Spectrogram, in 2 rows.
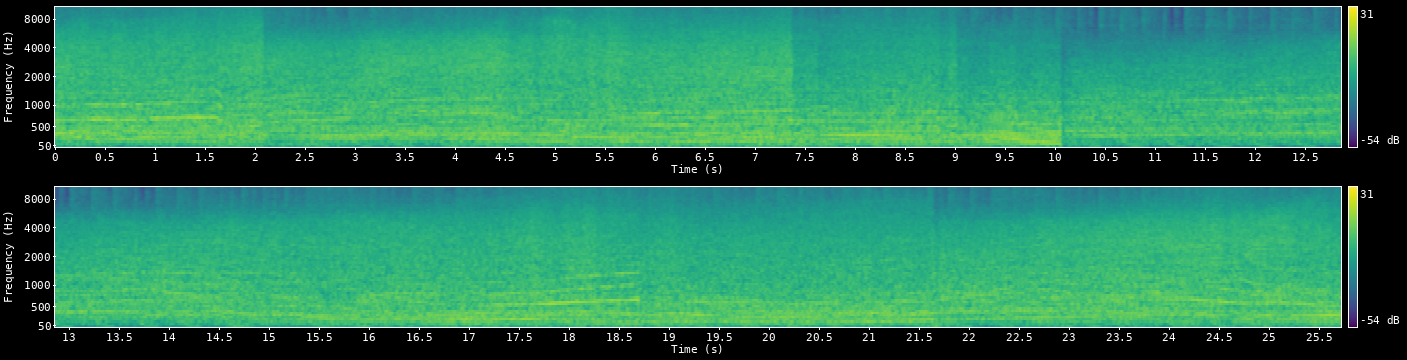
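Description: Race car engines in a racing game, with the field led by a 1971 Ferrari 312 FB, heard as a loud continuous layered drone with rising and falling pitch as gears shift and cars accelerate, steady throughout the stretch.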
